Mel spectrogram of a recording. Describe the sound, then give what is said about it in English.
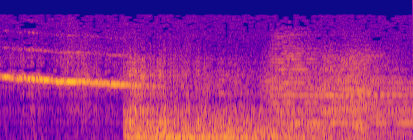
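A bomb lands on a destroyer's deck: a thin descending whistle gives way to a sudden heavy blast, followed by a lingering rumbling roar that slowly fades. “Hear that? That was a Jap bomb landing on the deck of the Aaron Ward.”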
